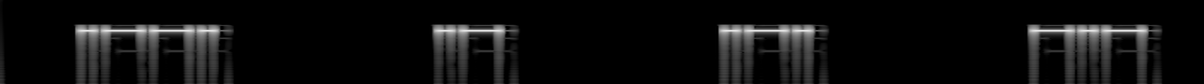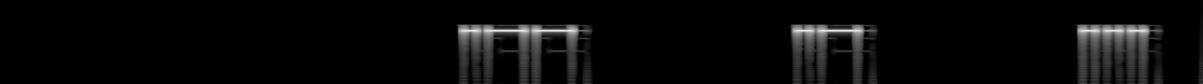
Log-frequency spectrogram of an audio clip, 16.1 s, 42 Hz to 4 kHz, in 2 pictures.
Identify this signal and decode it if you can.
Morse code, heard as a keyed tone, about 15 wpm, spaced as for 5 wpm, 750 Hz. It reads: PARK WAS
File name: Archive / 5 WPM / 05WPM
